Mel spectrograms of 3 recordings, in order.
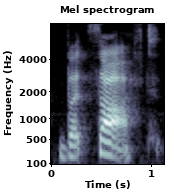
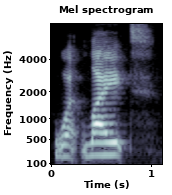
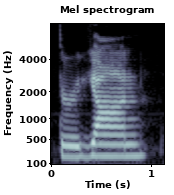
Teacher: So we have unstressed, stressed in each of our 5 feet, which would equal iambic pentameter, and that's what iambic pentameter is.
